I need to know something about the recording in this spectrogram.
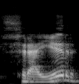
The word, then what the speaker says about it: Freyr: right Freya is that yeah Freya is good yeah good in Norway we would say freyer but you know that's more of a Norwegian kind of you know normally I want to say it like that you know the Asgard kind of thing and it is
